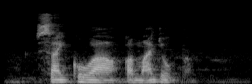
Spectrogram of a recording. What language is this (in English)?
Paiwan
